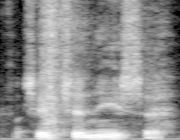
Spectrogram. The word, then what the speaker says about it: Chichen Itza: Chichen Itza. – There you go.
